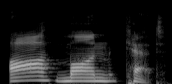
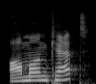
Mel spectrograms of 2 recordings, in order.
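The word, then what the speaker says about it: Amonkhet: All of their branding and their official media has and and the pronunciation guides have this set up as Ammonet, right? Amanet.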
